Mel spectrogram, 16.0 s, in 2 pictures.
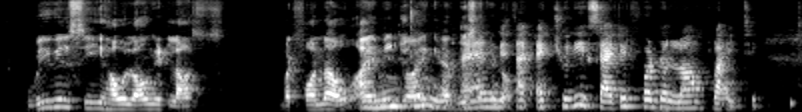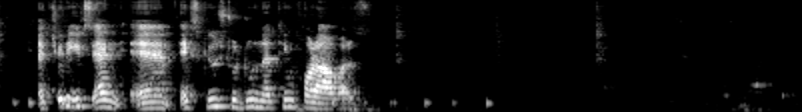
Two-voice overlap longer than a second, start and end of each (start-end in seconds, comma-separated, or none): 3.6-5.3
